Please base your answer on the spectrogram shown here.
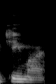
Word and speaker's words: Kimi: to the show thank you thank you you pronounce it Kimi you're good Kimi you said that you got you know what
